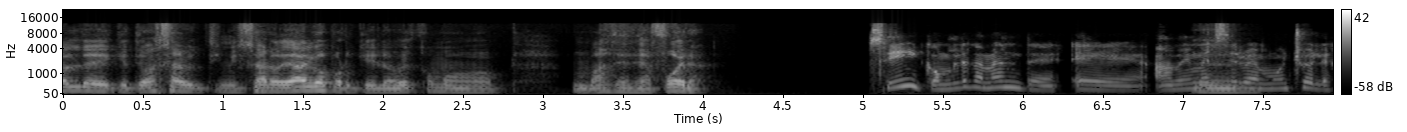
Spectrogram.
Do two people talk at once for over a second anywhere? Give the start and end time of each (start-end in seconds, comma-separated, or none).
none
